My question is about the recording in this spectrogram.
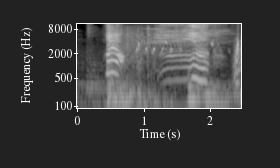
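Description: A cartoon sound effect over background music: a short noisy whoosh with a quick rising-and-falling call about half a second in, then a drawn-out wordless voice sound that rises slightly near the end.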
